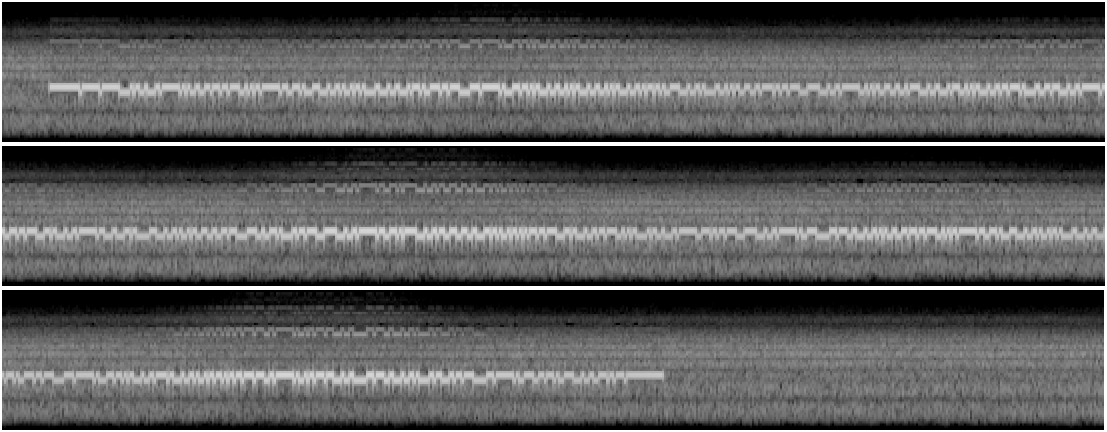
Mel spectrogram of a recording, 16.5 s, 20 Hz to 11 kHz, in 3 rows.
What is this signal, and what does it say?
RTTY (75 baud, 170 Hz shift), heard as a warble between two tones, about 1320 Hz centre, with radio static and fading. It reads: SP4WZ DE HB9ZJ R R FB ERIK. RIG HR 30 W, ANT DIPOLE. WX WINDY, 4 C. BTU SP4WZ DE HB9ZJ K DJ7DQ TU EA5BPB CQ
